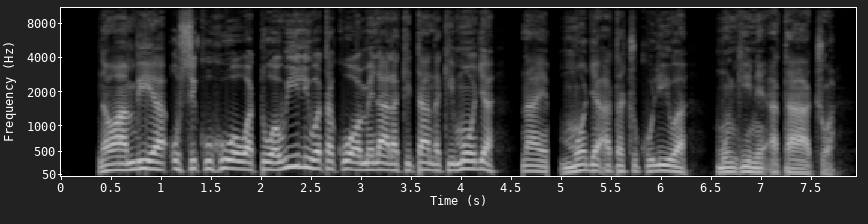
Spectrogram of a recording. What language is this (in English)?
Swahili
